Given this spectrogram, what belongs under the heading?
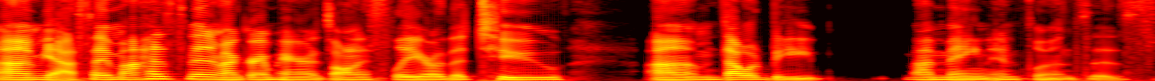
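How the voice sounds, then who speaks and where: In a Southern US accent, a woman speaks in a fairly low voice with fairly even intonation. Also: moderate pace, very clean recording, silent background. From north Alabama (Hartselle). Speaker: small business manager. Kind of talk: interview.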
